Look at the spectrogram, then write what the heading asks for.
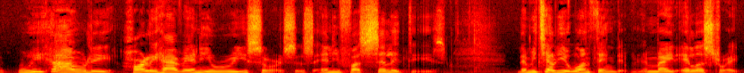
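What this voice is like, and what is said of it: Very good American accent. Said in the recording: “with a very good American accent”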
